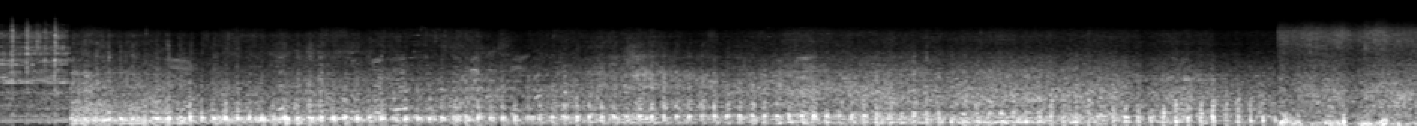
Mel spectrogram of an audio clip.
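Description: Helicopter flying over the fire, its rotor beating in a fast, steady pulse; a chainsaw cuts off about half a second in.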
